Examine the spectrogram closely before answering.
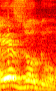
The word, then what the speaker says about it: êxodo: A palavra êxodo, outra palavra trissílaba, ó. Êxodo, 3 sílabas. Não é a última, não é a penúltima. É aqui, ó. Eita, antepenúltima.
